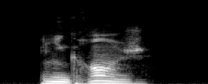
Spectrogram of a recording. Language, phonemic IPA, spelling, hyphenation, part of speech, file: French, /ɡʁɑ̃ʒ/, grange, grange, noun, Fr-grange.ogg
- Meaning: a barn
